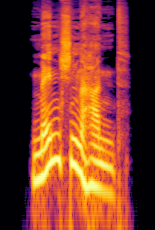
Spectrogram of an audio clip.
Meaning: 1. human hand 2. hand-made
- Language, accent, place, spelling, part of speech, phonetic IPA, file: German, Germany, Berlin, Menschenhand, noun, [ˈmɛnʃn̩ˌhant], De-Menschenhand.ogg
